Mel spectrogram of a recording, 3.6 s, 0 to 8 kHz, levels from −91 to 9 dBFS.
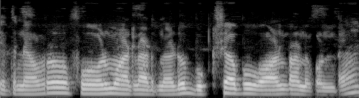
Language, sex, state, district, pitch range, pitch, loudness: Telugu, male, Andhra Pradesh, Krishna, 125-145 Hz, 130 Hz, -15 LUFS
